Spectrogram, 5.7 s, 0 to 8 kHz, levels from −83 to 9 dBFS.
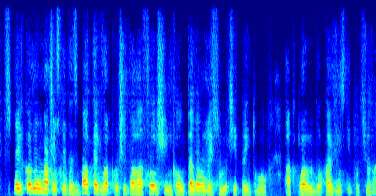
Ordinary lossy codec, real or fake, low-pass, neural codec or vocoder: none; fake; none; codec, 16 kHz, 1 kbps, FreqCodec, smaller model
